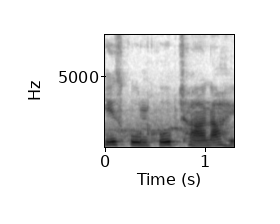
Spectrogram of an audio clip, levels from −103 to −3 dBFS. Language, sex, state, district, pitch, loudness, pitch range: Marathi, female, Maharashtra, Pune, 195 Hz, -16 LUFS, 185-210 Hz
